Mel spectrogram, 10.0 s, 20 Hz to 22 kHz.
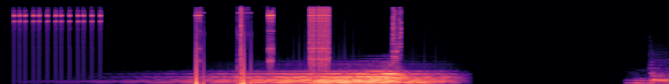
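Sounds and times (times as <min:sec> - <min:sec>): high-pitched electronic typing ticks: 0:00.2 - 0:01.6.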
